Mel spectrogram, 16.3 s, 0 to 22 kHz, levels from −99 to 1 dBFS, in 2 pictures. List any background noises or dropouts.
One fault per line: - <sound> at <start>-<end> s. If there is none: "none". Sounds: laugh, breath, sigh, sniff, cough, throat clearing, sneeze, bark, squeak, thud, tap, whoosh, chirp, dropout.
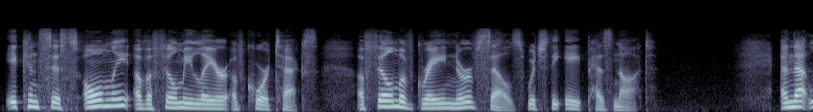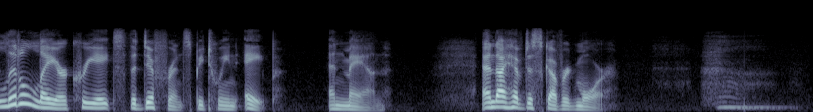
- sigh at 14.6-16.2 s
